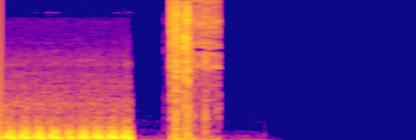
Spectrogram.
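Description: Motorcycle engine running with wind noise on a helmet-mounted camera, cutting off suddenly about two-thirds of a second in. A brief camera-shutter click follows.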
